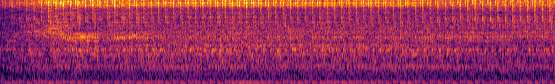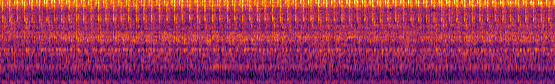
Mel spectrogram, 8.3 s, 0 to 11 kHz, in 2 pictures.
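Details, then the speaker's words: TVS Apache RTR 160 4V BS6 motorcycle at 6,898 km, idling; fast light metallic ticking from the top end, steady with engine speed; tappet/rocker arm tapping, valve clearance suspected. "इसका जो टाट का sound है या रोकर का sound आ रहा है वह देखते हैं पहले"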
